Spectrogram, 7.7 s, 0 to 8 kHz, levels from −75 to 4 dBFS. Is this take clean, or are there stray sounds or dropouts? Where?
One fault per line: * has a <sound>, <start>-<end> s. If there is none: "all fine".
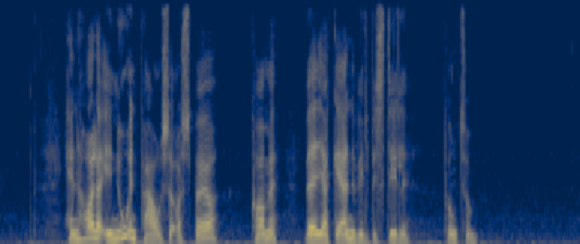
all fine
